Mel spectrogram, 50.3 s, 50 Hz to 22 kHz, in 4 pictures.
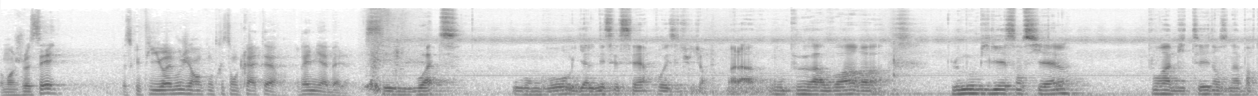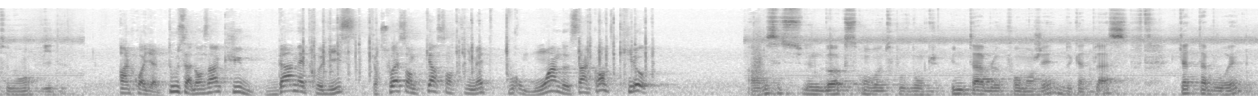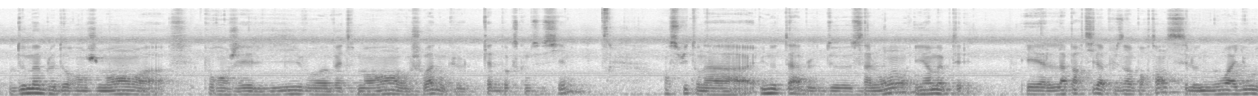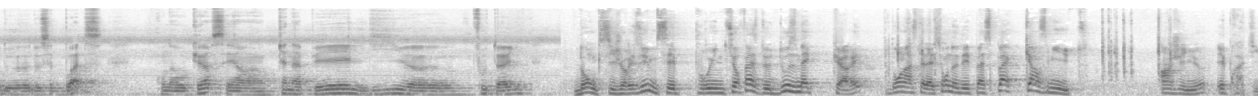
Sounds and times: Speech: 0.0s - 10.9s, 11.5s - 19.2s, 20.0s - 31.0s, 31.8s - 48.7s, 49.3s - 50.3s.

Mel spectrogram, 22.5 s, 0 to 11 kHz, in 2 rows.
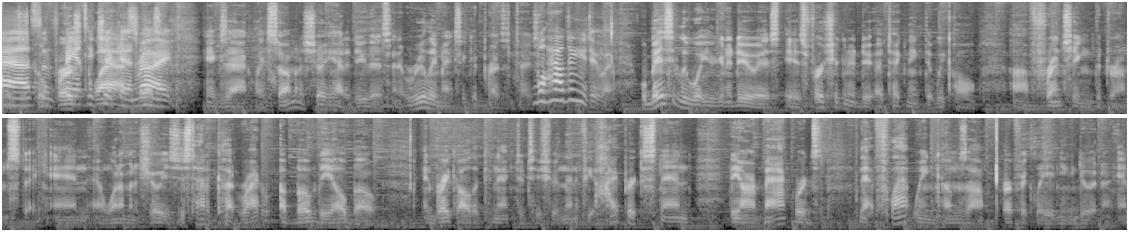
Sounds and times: Speech: 0.0s - 22.5s.

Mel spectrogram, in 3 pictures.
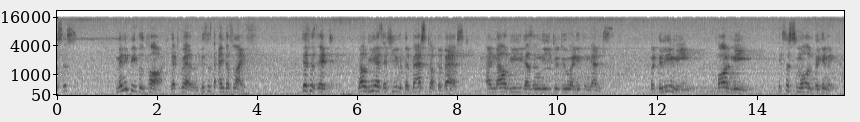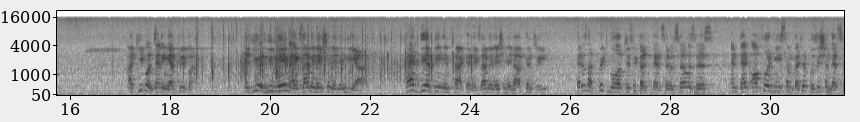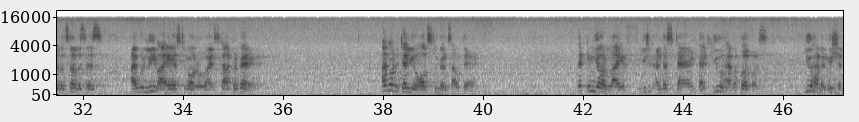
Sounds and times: Male speech, man speaking: 0.0s - 0.4s, 1.2s - 4.0s, 4.9s - 11.1s, 11.9s - 15.7s, 17.2s - 18.6s, 19.5s - 22.0s, 22.7s - 25.6s, 26.2s - 32.4s, 33.0s - 35.6s, 38.0s - 40.0s, 41.9s - 45.8s, 46.4s - 47.2s.

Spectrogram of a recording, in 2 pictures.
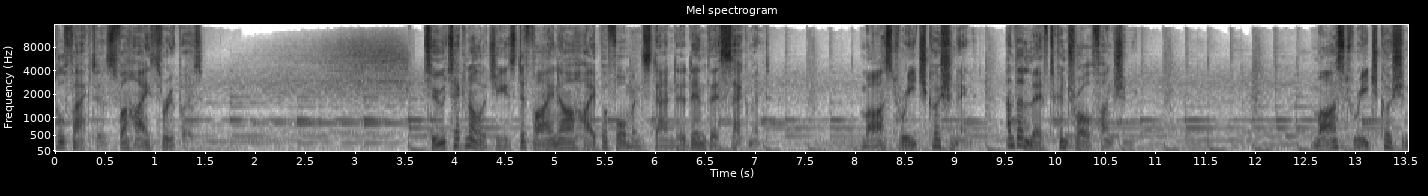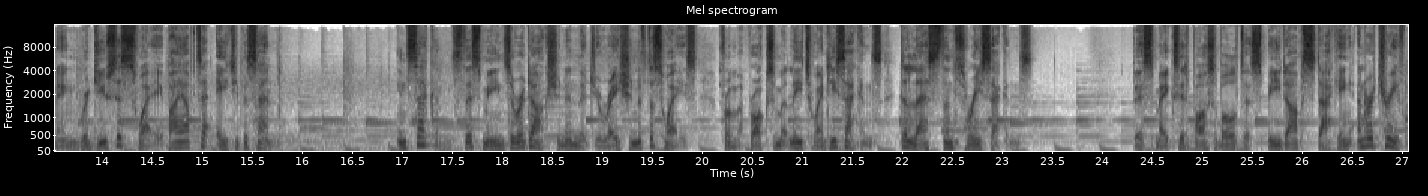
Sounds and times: Speech: 0.0s - 1.5s, 3.7s - 7.2s, 8.0s - 10.9s, 12.6s - 15.8s, 16.9s - 23.3s, 24.3s - 27.0s
Music: 0.0s - 27.0s.

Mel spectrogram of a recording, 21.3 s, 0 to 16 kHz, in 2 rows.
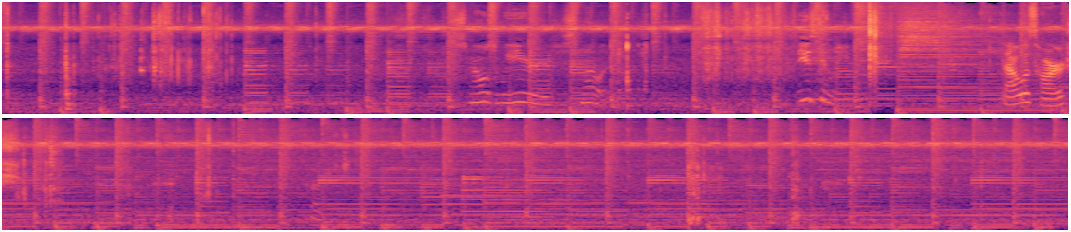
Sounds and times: Music: 0.0s - 21.3s
Speech: 4.5s - 6.2s, 8.0s - 8.6s, 10.0s - 10.9s, 13.7s - 14.4s.

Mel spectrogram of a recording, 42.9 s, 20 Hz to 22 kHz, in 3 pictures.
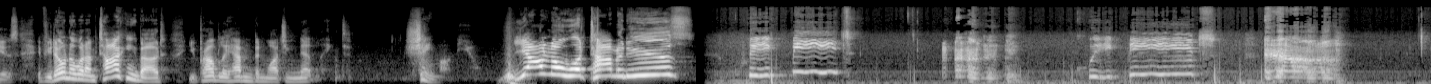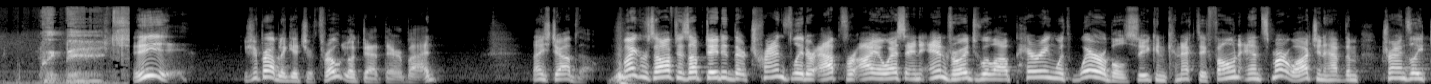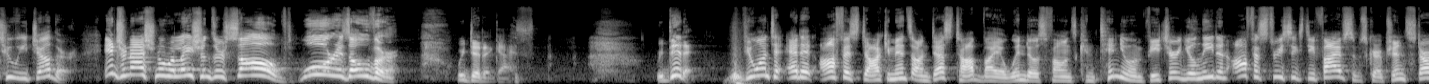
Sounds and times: Speech: 0.0s - 8.6s, 10.8s - 12.2s, 14.7s - 16.2s, 16.8s - 18.7s, 19.6s - 34.0s, 35.2s - 42.9s.

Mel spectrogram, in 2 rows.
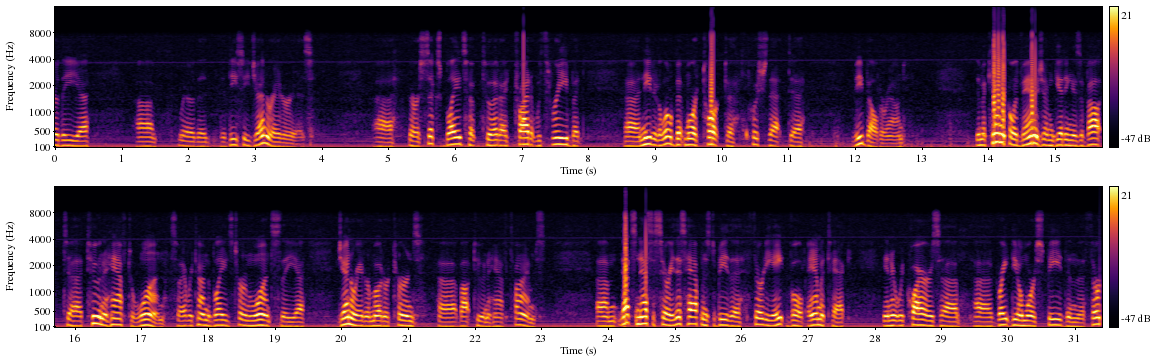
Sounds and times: Speech: 0.0s - 0.6s, 1.2s - 4.0s, 4.8s - 7.9s, 8.6s - 11.3s, 12.0s - 12.8s, 13.8s - 23.2s, 23.8s - 31.4s.

